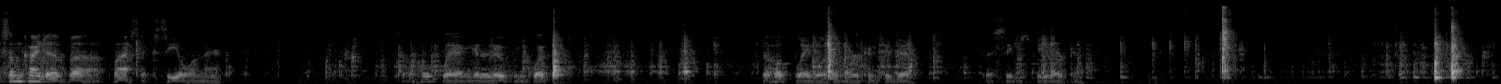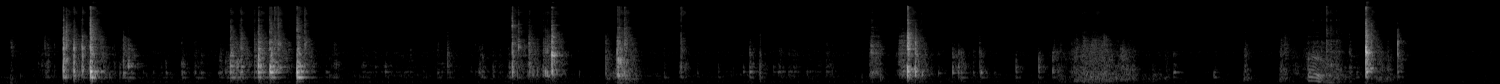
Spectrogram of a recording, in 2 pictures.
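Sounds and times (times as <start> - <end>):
drink can scraping and crunching: 3.1 - 18.5.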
